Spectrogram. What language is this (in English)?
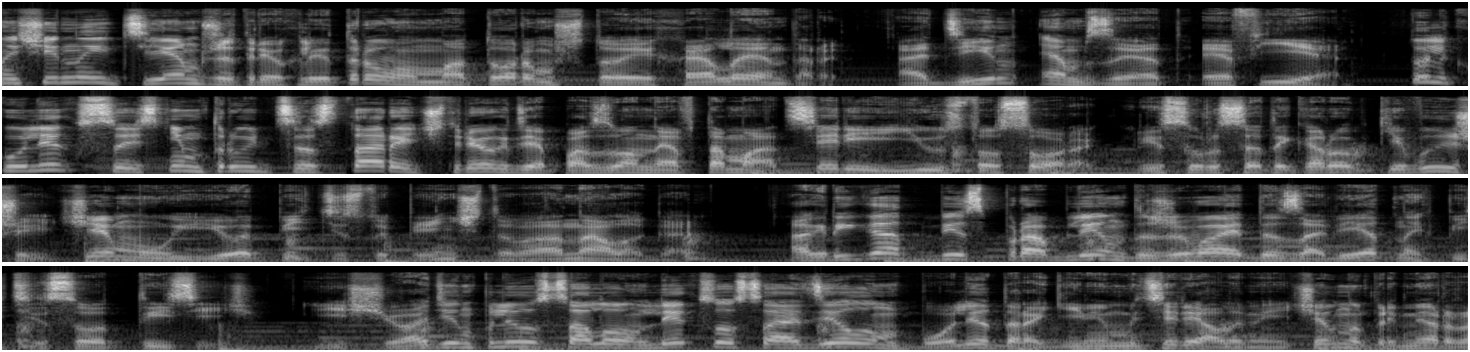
Russian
